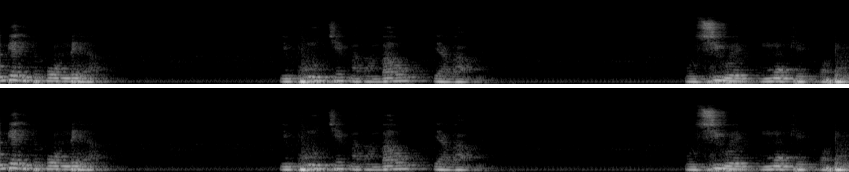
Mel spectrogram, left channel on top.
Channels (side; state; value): both; identical; correlation 1.00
